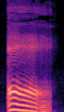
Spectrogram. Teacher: So it's really open. I mean, the sound is really open, and normally your mouth should be opened a little bit more than with the accent aigu as well. Okay, so it goes like eh. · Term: accent grave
